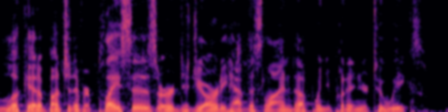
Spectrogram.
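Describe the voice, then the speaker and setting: Recorded very cleanly against a silent background, a plain, everyday voice with an American accent carries ordinary pitch variation. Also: man. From US South (Louisiana, Georgia). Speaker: podcast host. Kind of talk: scripted intro; casual interview. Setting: studio.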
